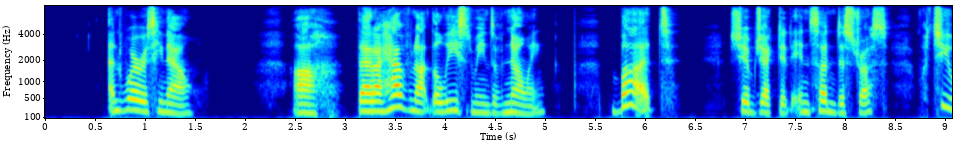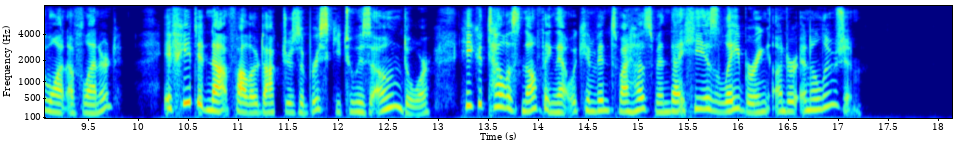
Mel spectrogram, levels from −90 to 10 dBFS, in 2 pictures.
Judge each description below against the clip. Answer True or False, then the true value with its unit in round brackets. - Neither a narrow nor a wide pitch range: True (3.9 semitones)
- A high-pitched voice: True (205 Hz)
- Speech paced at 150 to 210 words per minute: True (180 wpm)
